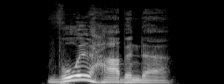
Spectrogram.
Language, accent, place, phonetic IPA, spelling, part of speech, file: German, Germany, Berlin, [ˈvoːlˌhaːbn̩dɐ], wohlhabender, adjective, De-wohlhabender.ogg
- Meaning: 1. comparative degree of wohlhabend 2. inflection of wohlhabend: strong/mixed nominative masculine singular 3. inflection of wohlhabend: strong genitive/dative feminine singular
